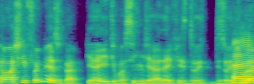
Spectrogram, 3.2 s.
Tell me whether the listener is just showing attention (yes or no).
no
